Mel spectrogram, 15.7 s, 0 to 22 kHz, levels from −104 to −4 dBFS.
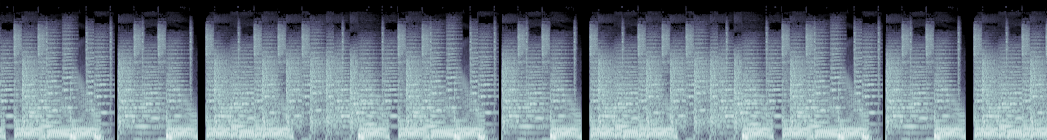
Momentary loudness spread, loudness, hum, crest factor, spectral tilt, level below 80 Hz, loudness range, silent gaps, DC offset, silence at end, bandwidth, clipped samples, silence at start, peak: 4 LU; -17 LUFS; none; 14 dB; -4.5 dB/octave; -28 dBFS; 1 LU; 1.71-1.75 s, 2.95-3.07 s, 7.47-7.51 s, 8.71-8.83 s, 13.23-13.27 s, 14.47-14.59 s; 0.5%; 0 s; 13.5 kHz; under 0.1%; 0 s; -4 dBFS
